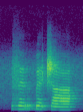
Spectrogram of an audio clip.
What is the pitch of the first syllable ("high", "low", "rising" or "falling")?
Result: high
